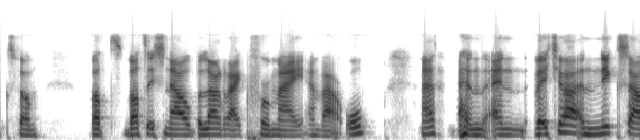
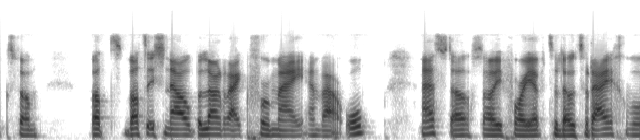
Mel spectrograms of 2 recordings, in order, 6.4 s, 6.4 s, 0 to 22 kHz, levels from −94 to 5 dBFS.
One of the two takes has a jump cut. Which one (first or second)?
first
